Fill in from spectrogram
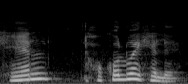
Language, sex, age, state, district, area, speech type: Assamese, male, 30-45, Assam, Darrang, rural, spontaneous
